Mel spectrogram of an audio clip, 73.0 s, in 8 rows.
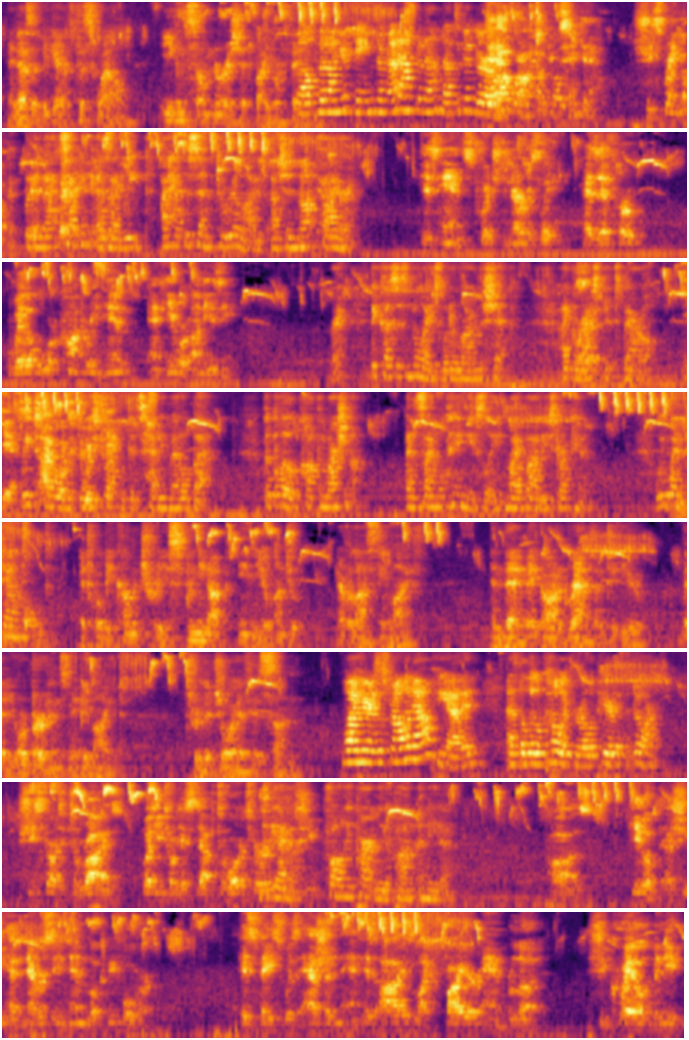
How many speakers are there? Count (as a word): four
